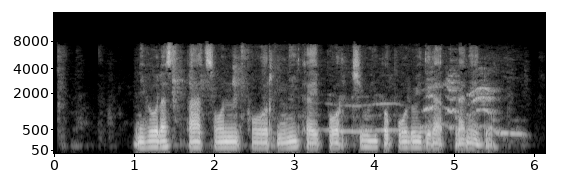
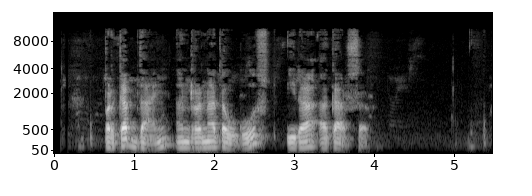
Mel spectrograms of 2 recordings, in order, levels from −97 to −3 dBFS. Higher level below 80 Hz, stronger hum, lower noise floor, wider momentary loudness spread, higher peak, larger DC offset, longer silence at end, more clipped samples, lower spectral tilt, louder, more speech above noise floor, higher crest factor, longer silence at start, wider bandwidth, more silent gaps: first, -60 dBFS vs -66 dBFS; neither; second, -66 dBFS vs -72 dBFS; second, 8 LU vs 13 LU; about the same, -8 dBFS vs -6 dBFS; neither; second, 0.25 s vs 1.55 s; neither; about the same, -4.5 dB/octave vs -5 dB/octave; first, -25 LUFS vs -28 LUFS; second, 41 dB vs 45 dB; about the same, 18 dB vs 22 dB; second, 0.05 s vs 0.65 s; second, 8 kHz vs 11.5 kHz; neither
